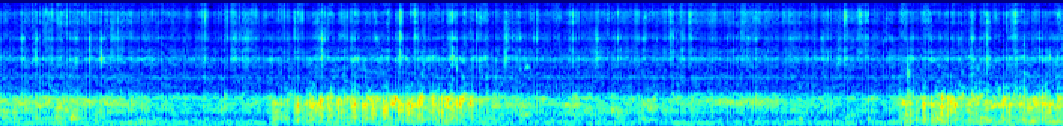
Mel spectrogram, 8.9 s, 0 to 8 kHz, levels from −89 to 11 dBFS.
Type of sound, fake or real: fake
